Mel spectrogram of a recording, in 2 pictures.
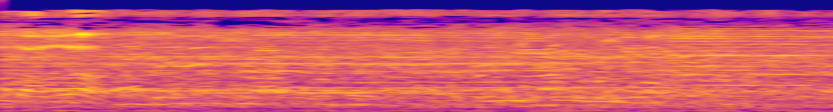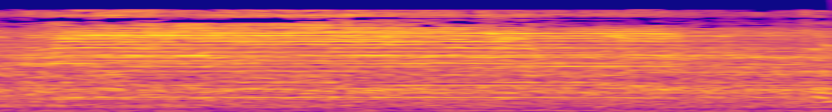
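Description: Stadium crowd murmur with a voice over the public-address system at the start. About three seconds in, a steady reedy, horn-like tone joins and holds for about two seconds.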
